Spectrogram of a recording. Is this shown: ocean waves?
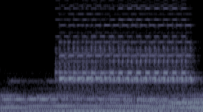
no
